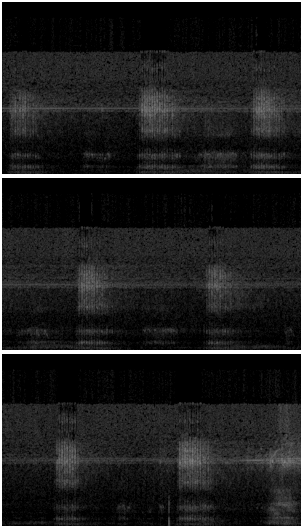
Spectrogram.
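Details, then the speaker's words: Cat purring through his nose, owner says nose not clogged and no sneezing; steady rhythmic purr with a rough, hissy, snore-like edge on each breath: cat purring with nasal snore-like quality. "But he he just that's the way he purr. Like I guess he he didn't learn how to purr from another cat. So he he just figured out he could purr through his nose and he just likes to purr."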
